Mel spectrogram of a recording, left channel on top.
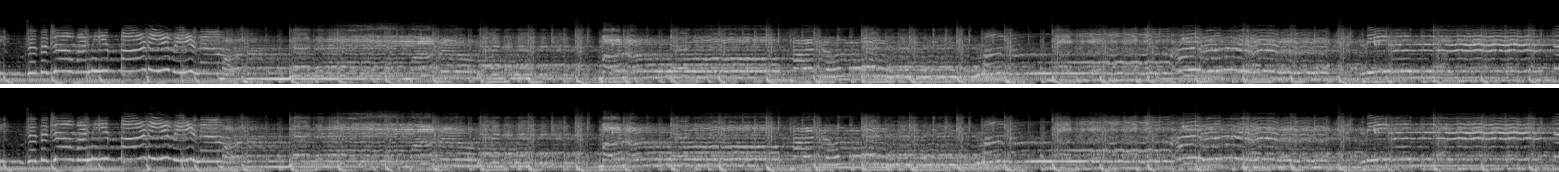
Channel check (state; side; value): normal; both; correlation 0.86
